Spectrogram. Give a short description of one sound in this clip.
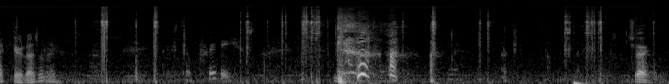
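Poker chips click and clatter together in a player's hands.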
